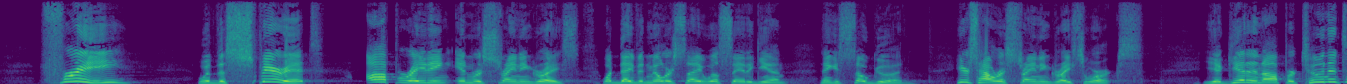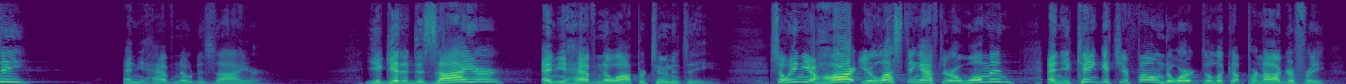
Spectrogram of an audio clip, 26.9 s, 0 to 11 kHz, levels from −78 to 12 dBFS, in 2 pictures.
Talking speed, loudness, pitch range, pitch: 145 wpm, -16 LUFS, 175-285 Hz, 225 Hz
